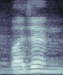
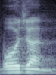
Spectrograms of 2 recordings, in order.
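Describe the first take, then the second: First: It is said with a standard Hindi vowel. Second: It is said with a Bengali-accented vowel.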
